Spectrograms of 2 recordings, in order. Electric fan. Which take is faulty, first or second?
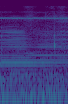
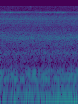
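first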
